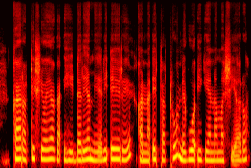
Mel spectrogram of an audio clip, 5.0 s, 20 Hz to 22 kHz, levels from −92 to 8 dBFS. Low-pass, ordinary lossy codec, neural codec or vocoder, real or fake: none; none; codec, 44.1 kHz, 7.8 kbps, DAC; fake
